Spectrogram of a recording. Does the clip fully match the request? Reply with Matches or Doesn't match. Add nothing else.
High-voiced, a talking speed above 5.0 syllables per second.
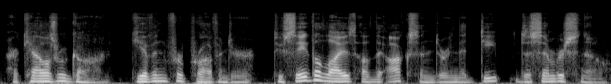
Doesn't match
